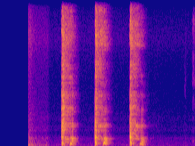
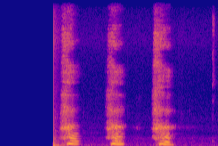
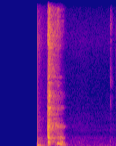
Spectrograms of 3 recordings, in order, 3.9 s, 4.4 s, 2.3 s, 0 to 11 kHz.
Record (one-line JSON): {"three_cough_length": "3.9 s", "three_cough_amplitude": 26028, "three_cough_signal_mean_std_ratio": 0.32, "exhalation_length": "4.4 s", "exhalation_amplitude": 14680, "exhalation_signal_mean_std_ratio": 0.43, "cough_length": "2.3 s", "cough_amplitude": 26028, "cough_signal_mean_std_ratio": 0.25, "survey_phase": "alpha (2021-03-01 to 2021-08-12)", "age": "45-64", "gender": "Female", "wearing_mask": "No", "symptom_none": true, "smoker_status": "Ex-smoker", "respiratory_condition_asthma": false, "respiratory_condition_other": false, "recruitment_source": "REACT", "submission_delay": "1 day", "covid_test_result": "Negative", "covid_test_method": "RT-qPCR"}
